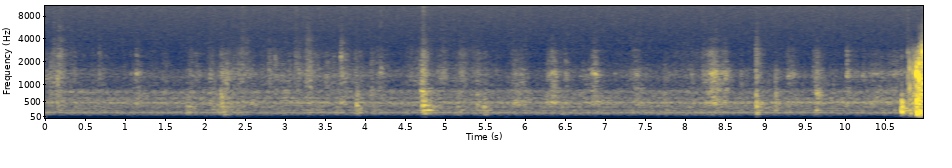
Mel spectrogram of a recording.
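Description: Scattered small knocks, clicks and rustles of things being handled at a kitchen counter, over a steady low hum, with one sharper knock near the middle.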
